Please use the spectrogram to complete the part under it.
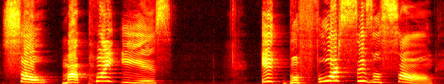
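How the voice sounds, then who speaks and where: A woman's voice: extremely high pitch, big pitch swings, extremely slow, sharp tone. An American woman host giving opinionated commentary in informal, colloquial speech, emphatic and repeating phrases to drive a point home. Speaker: livestream host.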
